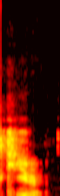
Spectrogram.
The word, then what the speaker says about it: Keter: the object is probably keter there are a few ways to pronounce the word but for the purposes of this video i pronounce it as keter ketoclass objects are extremely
